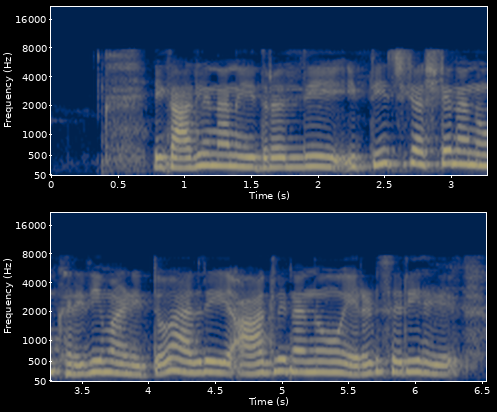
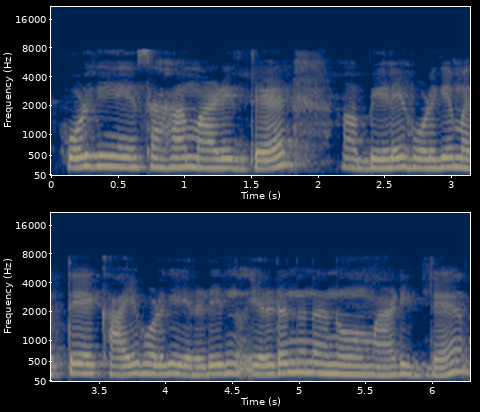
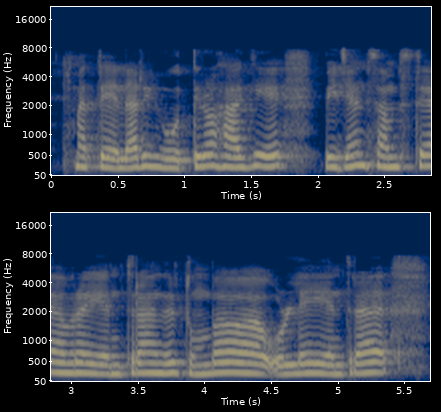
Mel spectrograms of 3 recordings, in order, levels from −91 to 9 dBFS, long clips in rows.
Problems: none marked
